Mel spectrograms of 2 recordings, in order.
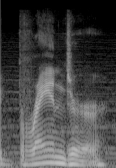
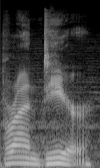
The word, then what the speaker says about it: Brandir: kellish or in keloid they would say brander not brandir which is his actual name so the players thought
